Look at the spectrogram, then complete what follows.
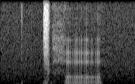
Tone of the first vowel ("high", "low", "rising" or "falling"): low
